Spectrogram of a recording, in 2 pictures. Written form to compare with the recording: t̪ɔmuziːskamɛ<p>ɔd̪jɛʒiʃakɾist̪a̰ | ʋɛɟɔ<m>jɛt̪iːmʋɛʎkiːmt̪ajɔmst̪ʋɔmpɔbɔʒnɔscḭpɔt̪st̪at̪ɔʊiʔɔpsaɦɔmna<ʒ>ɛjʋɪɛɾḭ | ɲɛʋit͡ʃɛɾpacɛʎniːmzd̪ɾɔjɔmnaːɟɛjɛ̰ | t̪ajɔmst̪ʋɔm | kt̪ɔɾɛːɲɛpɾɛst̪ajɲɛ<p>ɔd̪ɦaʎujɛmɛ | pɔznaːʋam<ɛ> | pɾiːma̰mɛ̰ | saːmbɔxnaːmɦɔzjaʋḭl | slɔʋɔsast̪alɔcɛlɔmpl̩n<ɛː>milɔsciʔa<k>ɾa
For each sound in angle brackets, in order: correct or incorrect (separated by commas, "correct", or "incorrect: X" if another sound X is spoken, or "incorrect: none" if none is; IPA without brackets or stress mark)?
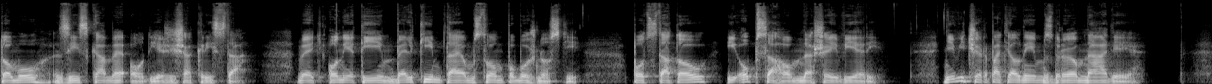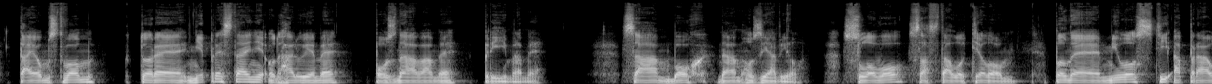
incorrect: ʔ, incorrect: n, incorrect: ʃ, incorrect: ʔ, correct, correct, incorrect: p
